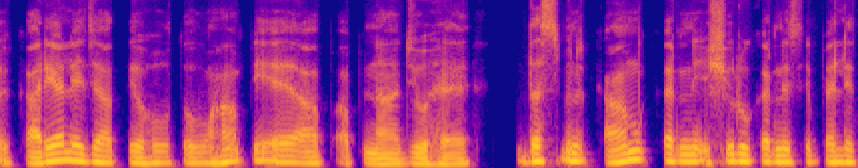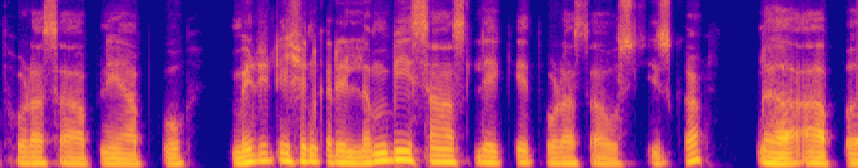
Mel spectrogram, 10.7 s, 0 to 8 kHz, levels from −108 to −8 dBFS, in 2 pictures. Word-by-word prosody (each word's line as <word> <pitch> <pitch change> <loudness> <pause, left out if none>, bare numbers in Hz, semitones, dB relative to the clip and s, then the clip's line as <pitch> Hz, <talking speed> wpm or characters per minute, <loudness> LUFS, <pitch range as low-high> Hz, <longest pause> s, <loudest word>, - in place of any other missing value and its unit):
कार्यालय 135 +8 +4
जाते 110 -4 -1
हो 100 +1 0
तो 100 - -2
वहाँ 100 +6 0
पे 110 - 0
आप 100 -1 -1
अपना 85 -2 -1
जो 90 - +3
है 85 +1 0 0.4
10 130 0 +3
मिनट 140 -2 +2
काम 130 +9 +4
करने 125 -5 0
शुरू 130 -1 +3
करने 120 -2 +1
से 115 +1 -7
पहले 110 -1 0
थोड़ा-सा 100 -2 -2
अपने 90 +1 -3
आपको 85 +1 -4 0.3
मेडिटेशन 130 +3 +3
करें, 110 -3 0
लंबी 135 +10 +5
साँस 115 -4 +1
लेके 105 0 -2
थोड़ा-सा 95 -3 -4
उस 85 +2 -4
चीज़ 95 +2 -6
का 135 - +3 0.4
अ, - - +4
आप 95 +1 +3
105 Hz, 180 wpm, -24 LUFS, 95-125 Hz, 0.4 s, लंबी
